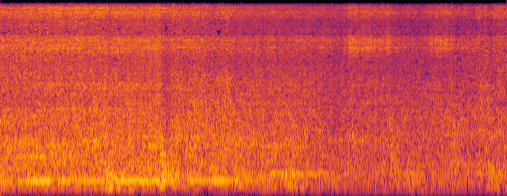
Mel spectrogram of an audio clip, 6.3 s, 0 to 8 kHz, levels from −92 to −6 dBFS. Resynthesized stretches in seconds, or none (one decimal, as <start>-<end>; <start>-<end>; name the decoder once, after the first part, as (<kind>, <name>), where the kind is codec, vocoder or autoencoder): 1.5-2.0 (vocoder, Vocos); 3.0-5.6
